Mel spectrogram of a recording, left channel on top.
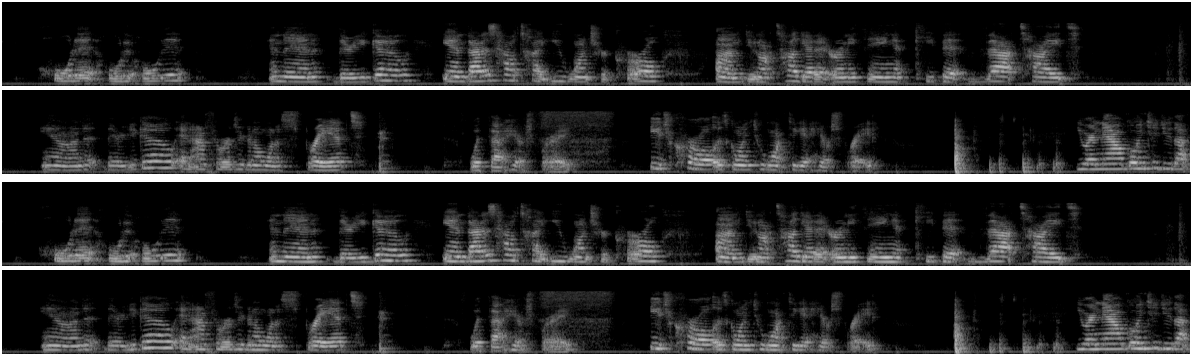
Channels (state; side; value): normal; both; correlation 0.43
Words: Hold it, hold it, hold it. And then there you go. And that is how tight you want your curl. Do not tug at it or anything. Keep it that tight. And there you go. And afterwards, you're going to want to spray it with that hairspray. Each curl is going to want to get hairsprayed. You are now going to do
